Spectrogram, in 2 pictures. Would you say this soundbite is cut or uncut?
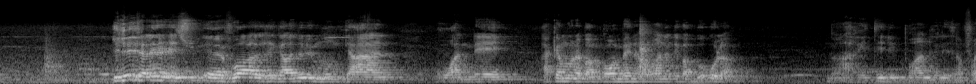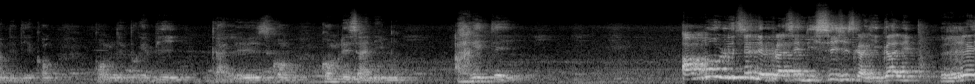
uncut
